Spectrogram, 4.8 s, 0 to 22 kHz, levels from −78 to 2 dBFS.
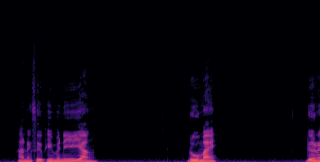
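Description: No technical faults can be heard anywhere in the recording; the speech signal remains continuous and stable throughout.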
